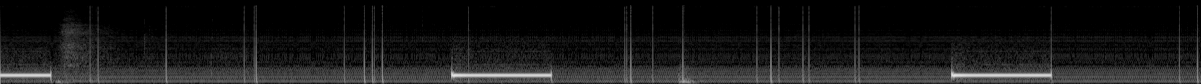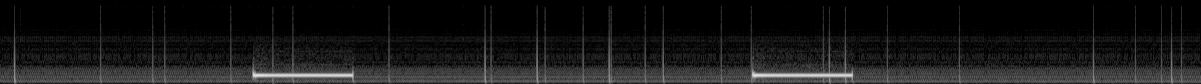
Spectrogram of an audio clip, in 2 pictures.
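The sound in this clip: Ringback tones from an unanswered telephone call: five evenly spaced, steady mid-pitched beeps, each about a second long with roughly four-second gaps, over a low steady hum and faint scattered clicks.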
